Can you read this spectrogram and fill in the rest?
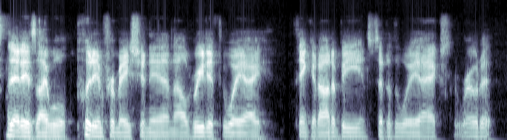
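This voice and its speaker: A man's voice: low voice, flat delivery, quick pace, fairly bright tone, dry recording. An older American man explaining things casually as a podcast co-host over a video call. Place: small indoor office with shelves. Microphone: video call, close to camera. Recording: dry, dull video-call audio.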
